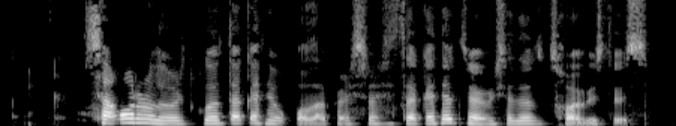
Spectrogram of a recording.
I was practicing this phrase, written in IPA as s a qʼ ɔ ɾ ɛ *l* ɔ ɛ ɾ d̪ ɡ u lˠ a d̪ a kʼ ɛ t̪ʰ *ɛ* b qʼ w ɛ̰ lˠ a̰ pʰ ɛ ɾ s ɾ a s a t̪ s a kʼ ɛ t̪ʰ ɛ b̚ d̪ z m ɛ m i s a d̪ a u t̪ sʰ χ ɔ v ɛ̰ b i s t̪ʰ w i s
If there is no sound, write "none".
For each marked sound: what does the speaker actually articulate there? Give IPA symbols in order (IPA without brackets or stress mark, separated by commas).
l, ɛ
